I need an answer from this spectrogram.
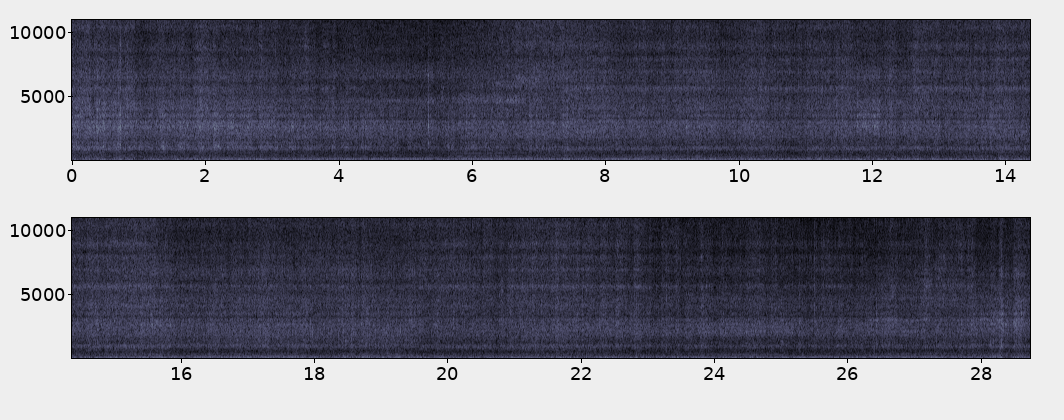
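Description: Sport-touring motorcycle engine running steadily at road speed, heard from the rider's seat under a constant rush of wind noise. The engine note dips briefly and comes back about four-fifths of the way through, then starts to rise near the end.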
